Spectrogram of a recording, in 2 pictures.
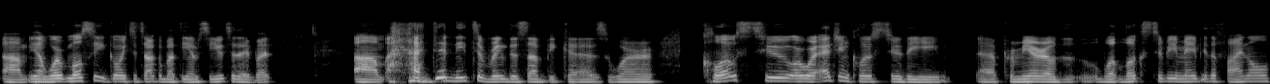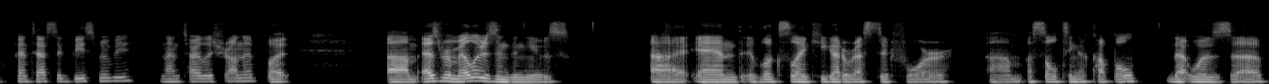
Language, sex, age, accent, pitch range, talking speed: English, male, 20-39, American, 115-140 Hz, 170 wpm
